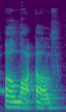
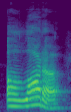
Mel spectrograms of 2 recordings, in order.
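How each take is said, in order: First: Each word is said separately and clearly. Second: The words run together into 'a lotta'.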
